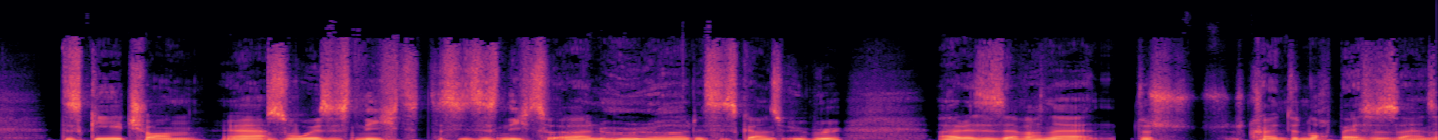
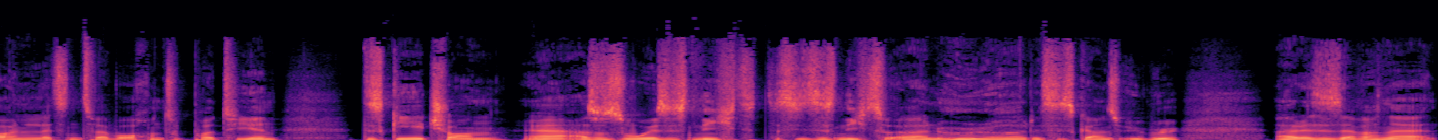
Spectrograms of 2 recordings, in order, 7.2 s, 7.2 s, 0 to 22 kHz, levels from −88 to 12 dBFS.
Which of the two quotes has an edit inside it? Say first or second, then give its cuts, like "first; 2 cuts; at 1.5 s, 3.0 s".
first; 2 cuts; at 1.3 s, 5.6 s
